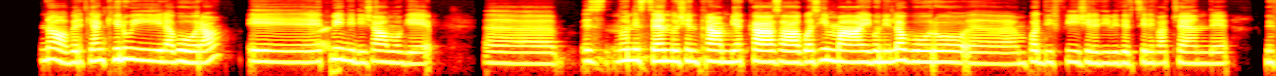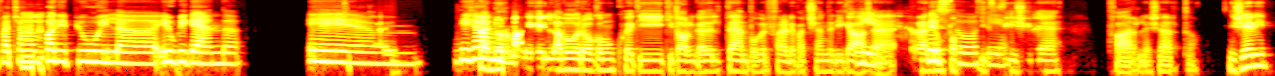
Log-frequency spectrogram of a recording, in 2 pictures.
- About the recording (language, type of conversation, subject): Italian, podcast, Come dividete i compiti domestici con le persone con cui vivete?
- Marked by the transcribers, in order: "Okay" said as "kay"; in English: "weekend"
